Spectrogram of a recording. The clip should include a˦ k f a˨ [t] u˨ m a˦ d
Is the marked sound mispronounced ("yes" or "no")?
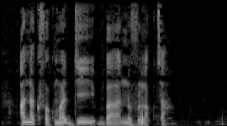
yes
